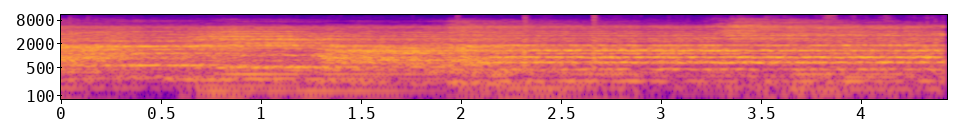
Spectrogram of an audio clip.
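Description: A choir singing an anthem in slow, long held notes.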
